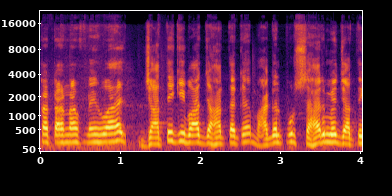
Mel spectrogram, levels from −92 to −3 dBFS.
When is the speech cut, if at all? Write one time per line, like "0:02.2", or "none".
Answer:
0:01.1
